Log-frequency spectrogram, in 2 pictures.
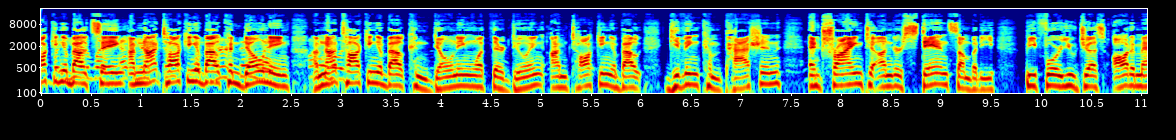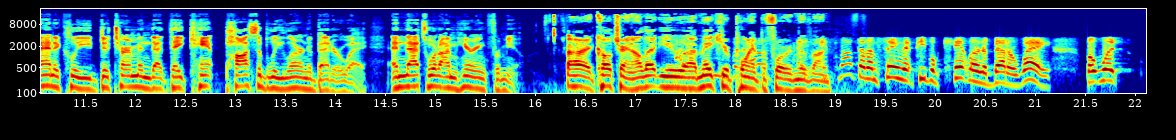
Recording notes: joined on the phone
